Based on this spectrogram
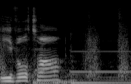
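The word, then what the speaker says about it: Yveltal: e that's all evil tall you know what's pronounced evil tall i thought i was ever for the longest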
